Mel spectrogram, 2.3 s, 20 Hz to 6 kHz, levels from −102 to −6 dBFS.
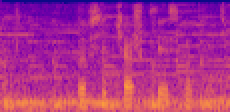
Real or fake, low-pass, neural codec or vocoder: real; 5.4 kHz; none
